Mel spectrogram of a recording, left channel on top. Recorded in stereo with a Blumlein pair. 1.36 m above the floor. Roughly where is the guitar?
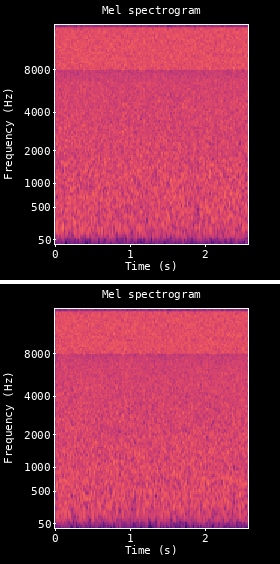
I don't hear a guitar.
